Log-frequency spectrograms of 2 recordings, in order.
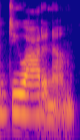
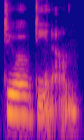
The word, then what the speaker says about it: duodenum: looks like a c that is the duodenum or you could pronounce it duodenum either one and the we'll talk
